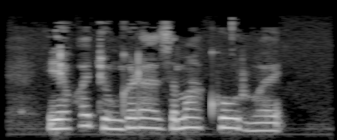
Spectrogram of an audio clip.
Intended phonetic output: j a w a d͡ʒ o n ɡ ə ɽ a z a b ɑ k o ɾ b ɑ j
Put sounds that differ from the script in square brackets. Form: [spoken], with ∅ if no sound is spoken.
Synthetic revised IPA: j a w a d͡ʒ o [ŋ] ɡ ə ɽ a z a [m] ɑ [kʰ] o ɾ [w] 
